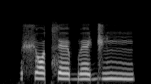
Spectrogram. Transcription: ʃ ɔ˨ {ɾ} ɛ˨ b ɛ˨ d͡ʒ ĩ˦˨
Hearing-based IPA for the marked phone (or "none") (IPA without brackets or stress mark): t͡s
